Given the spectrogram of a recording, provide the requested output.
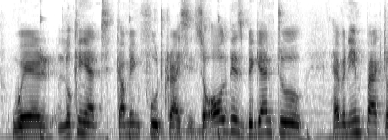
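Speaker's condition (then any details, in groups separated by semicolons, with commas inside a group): No condition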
